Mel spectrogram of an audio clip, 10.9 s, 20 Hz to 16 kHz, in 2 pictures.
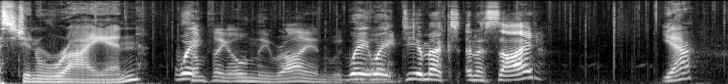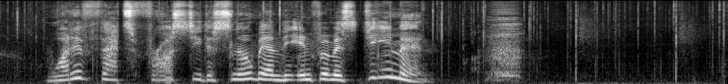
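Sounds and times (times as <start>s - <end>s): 
speech: 0.0s - 4.2s, 5.0s - 9.5s
breathy gasp: 9.0s - 9.6s.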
